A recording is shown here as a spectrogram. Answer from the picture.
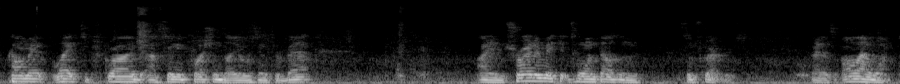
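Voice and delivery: muffled behind mask; through a gas mask. Real, not acted. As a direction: voice inside rubber mask. Seen 4: Full gas mask with hose worn over the face throughout.

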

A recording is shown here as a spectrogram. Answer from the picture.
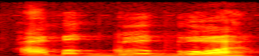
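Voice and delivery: put-on high, slow sweet good-boy voice; mock innocent. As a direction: protest innocence playfully. Repeats claim emphatically.

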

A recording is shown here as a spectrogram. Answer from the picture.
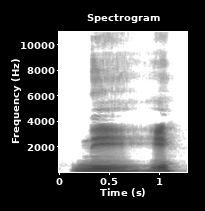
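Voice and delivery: low dipping 니 that rises at the end; third tone. Shown as a demonstration. Teacher showing learners 삼성, third-tone 니 dipping low then rising. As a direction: draw 니 down, then lift it. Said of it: "삼성".

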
